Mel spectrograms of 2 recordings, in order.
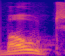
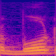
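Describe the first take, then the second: First: बाउट with a schwa gliding into u; correct pronunciation of boat. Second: बोट with one pure o; Indian pronunciation of boat. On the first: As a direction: glide the vowel of बाउट, "buh-oot". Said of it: "actually ये शब्द है बाउट". (बाउट में अ से उ तक) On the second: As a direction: keep a single steady o in बोट. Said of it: "India में इसको आमतौर पर बोट बोलते". (बोट में सीधा ओ, बिना उ के) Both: Shown as a demonstration.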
